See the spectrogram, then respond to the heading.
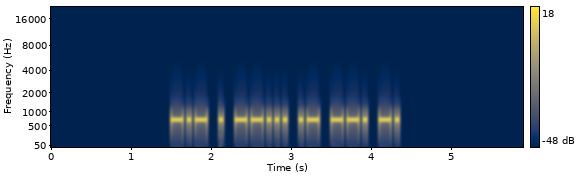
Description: Morse code, heard as a keyed tone, about 25 wpm, 700 Hz. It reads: KE7AGN
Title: Speed Racing - USA 2x3 Call Signs 20wpm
